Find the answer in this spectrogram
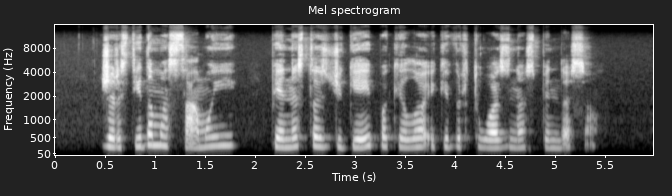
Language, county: Lithuanian, Vilnius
